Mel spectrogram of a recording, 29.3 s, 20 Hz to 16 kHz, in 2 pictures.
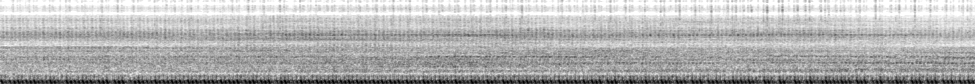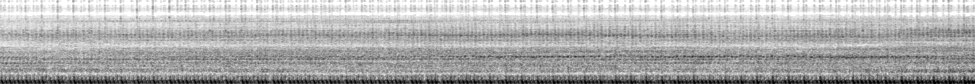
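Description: Kawasaki W1's parallel-twin engine idling steadily, growing a little louder near the end.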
